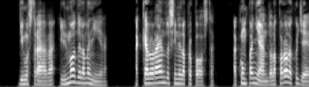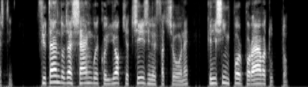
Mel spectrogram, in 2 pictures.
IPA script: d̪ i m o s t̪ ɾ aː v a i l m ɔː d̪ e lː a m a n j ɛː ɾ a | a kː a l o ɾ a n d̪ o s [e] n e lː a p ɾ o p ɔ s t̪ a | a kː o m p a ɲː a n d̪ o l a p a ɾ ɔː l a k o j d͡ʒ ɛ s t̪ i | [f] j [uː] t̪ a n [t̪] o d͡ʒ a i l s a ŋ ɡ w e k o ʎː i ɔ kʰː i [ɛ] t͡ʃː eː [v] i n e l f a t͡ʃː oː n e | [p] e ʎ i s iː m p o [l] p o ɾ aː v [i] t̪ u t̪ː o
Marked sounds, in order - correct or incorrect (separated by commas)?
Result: incorrect, correct, incorrect, incorrect, incorrect, incorrect, incorrect, incorrect, incorrect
